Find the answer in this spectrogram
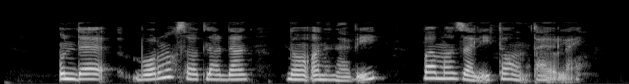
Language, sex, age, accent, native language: Uzbek, female, 19-29, Toshkent shahri, Uzbek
